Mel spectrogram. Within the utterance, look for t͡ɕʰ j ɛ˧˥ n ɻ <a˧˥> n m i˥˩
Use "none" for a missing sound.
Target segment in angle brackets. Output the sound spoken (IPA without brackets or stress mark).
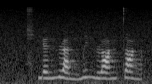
a˨˩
